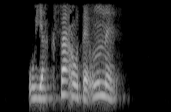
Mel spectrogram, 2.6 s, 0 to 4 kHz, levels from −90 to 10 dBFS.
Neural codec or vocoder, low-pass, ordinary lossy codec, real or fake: vocoder, 22.05 kHz, 80 mel bands, WaveNeXt; 3.6 kHz; AAC, 24 kbps; fake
